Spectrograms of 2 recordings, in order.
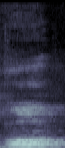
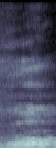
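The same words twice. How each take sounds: First: غا voiced and smooth, rasp removed; correct ghain. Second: غا with a scratchy throat rasp; wrong ghain. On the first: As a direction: keep the voice in غا without the scratch. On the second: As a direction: push غا out with a gritty catch. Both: Shown as a demonstration. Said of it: "اس میں جو خارش کی آواز نا، وہ ختم کرنے".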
